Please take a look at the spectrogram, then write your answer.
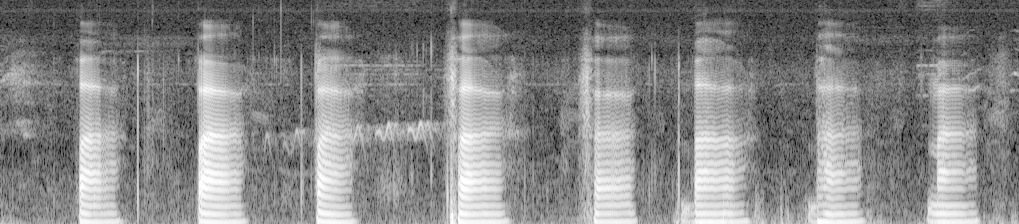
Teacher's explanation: तो वायु हमारे ओठों को स्पर्श करके ही निकल रही है। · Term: ओष्ठ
